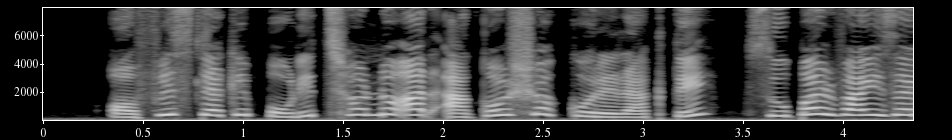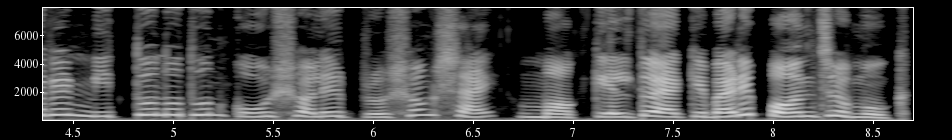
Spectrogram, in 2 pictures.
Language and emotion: Bengali, happy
